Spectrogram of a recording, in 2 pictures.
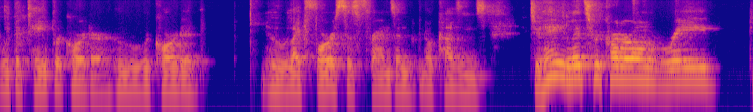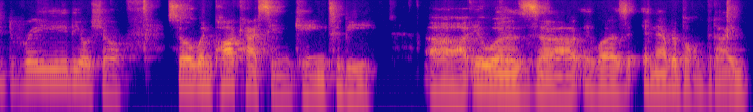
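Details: Adult male cartoonist who stammers, speaking on a panel of people who stammer; stuttering.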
